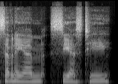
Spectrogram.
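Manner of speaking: ordinary talk, nothing marked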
